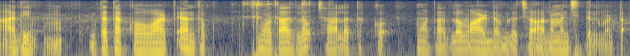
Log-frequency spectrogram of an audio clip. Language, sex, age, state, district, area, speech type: Telugu, female, 30-45, Telangana, Hyderabad, urban, spontaneous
